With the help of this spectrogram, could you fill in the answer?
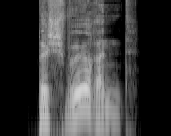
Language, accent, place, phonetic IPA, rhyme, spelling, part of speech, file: German, Germany, Berlin, [bəˈʃvøːʁənt], -øːʁənt, beschwörend, verb, De-beschwörend.ogg
- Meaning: present participle of beschwören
